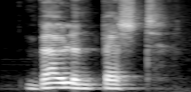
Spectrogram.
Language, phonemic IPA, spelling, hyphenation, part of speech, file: Dutch, /ˈbœy̯.lə(n)ˌpɛst/, builenpest, bui‧len‧pest, noun, Nl-builenpest.ogg
- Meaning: bubonic plague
